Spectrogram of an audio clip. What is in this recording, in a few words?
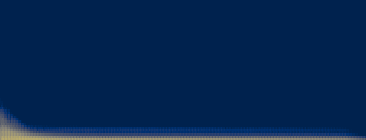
Bass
